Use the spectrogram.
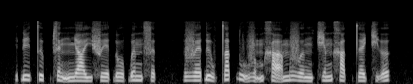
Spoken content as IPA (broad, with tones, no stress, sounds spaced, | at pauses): ɗ i˨˦ t̪ ɨ˨˩ p̚ s ɛ̰˧˨ ŋ ɲ aː˨˩ j f e˨˩ ɗ o˨˩ ɓ ə˧ n s ə˨˩ t̚ | v ɛ˨˦ ɗ ɨ˧˩ w t̪ a˦˥ t̚ v ṵ˧˨ v ə̰˧˥ m x a̰ː˧˥ m v əː˨˩ ŋ t͡ɕ ə˨˦ n x a˨˩ t̚ t̪ ɛ˧ t͡ɕ ɨ̰˧˥ ə̯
